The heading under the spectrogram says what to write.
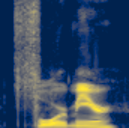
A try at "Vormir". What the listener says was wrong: It's a V, Vormir. Vormir.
